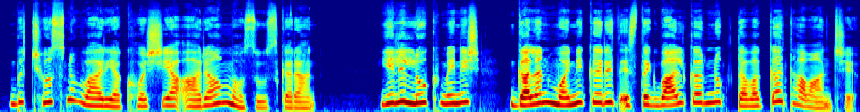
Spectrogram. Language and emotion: Kashmiri, sad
